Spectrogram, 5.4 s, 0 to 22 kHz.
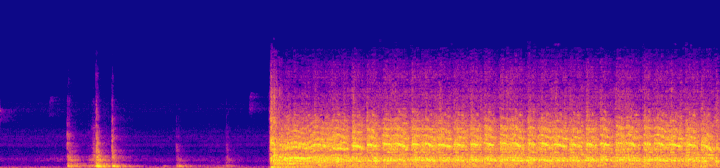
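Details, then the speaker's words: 1968 Chrysler Newport with a points ignition: a few light clicks, then steady cranking for several seconds with no start despite plenty of fuel; coil sparks but the plug wire doesn't, so the owner suspects burnt or worn points. "on this car should be starting there's plenty of fuel I can even smell it"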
